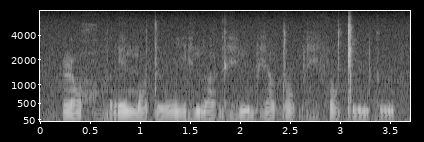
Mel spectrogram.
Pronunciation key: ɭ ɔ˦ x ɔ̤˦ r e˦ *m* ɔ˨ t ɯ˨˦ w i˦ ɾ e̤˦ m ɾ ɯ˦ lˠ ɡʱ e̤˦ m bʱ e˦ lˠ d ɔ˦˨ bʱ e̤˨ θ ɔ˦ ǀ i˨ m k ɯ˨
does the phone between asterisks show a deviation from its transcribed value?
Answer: no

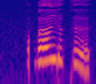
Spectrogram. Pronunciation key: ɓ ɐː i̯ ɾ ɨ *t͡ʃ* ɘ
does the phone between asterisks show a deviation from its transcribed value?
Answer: yes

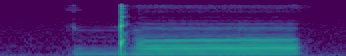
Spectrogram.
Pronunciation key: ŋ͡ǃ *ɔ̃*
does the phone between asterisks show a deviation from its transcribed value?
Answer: yes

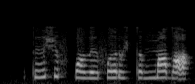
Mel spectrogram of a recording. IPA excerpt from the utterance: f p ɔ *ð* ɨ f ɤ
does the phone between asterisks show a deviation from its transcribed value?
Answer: no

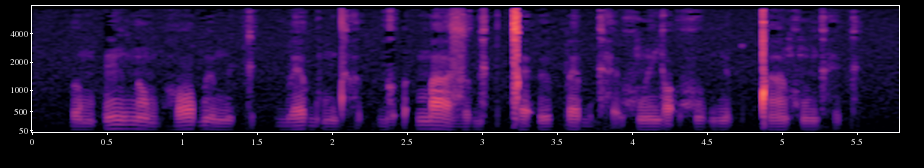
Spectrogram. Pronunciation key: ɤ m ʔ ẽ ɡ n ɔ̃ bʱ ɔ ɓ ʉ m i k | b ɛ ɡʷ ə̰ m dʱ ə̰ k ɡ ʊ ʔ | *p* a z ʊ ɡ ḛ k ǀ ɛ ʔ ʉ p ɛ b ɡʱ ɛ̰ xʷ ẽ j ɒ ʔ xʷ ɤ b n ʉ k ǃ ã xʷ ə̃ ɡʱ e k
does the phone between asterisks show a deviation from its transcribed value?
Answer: yes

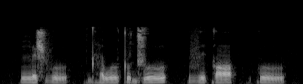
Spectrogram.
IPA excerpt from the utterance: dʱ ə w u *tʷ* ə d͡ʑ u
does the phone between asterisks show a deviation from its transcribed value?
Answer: no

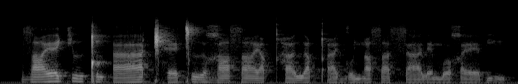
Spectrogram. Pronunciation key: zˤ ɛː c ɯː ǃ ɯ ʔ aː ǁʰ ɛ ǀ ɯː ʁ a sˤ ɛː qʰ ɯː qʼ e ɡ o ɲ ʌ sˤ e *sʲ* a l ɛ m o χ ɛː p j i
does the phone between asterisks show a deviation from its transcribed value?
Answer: yes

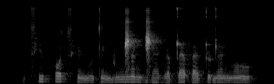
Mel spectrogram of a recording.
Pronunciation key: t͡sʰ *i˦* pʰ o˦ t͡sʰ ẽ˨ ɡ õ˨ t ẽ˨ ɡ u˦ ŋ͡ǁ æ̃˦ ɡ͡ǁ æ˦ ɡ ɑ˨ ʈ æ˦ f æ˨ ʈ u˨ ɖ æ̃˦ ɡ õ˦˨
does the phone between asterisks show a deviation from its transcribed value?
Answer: no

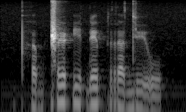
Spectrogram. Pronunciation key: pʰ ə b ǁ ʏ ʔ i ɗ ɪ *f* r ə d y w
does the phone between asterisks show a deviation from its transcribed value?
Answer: yes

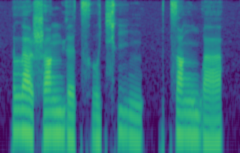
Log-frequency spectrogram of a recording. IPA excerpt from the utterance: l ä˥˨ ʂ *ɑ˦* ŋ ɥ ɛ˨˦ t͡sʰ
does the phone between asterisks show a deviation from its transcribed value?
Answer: no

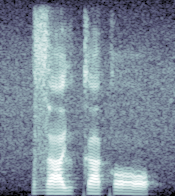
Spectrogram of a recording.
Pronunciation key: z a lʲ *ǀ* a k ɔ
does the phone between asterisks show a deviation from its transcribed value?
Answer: yes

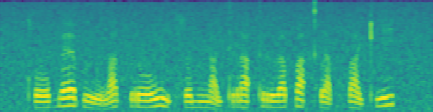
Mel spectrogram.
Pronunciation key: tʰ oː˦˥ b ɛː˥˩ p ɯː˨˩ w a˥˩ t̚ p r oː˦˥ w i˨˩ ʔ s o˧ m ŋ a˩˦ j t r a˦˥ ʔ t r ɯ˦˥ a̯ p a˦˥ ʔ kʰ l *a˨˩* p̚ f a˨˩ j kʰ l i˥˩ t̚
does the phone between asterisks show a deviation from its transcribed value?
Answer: no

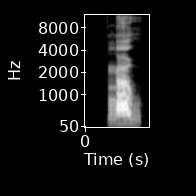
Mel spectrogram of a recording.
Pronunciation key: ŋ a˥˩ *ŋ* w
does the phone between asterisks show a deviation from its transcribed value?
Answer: yes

